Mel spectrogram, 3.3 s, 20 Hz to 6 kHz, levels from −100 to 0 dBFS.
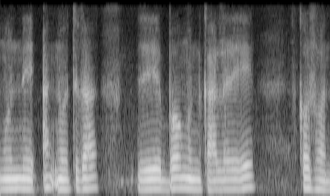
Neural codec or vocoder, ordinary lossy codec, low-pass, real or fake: codec, 16 kHz in and 24 kHz out, 1 kbps, XY-Tokenizer; none; 5.4 kHz; fake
